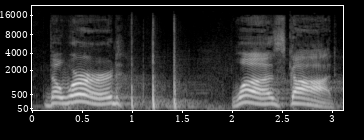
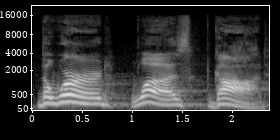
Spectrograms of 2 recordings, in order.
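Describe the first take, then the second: First: "Word" set apart by a pause, then "was" hit hard; stress on was. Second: Slow, weighty stress on "Word", drawn out. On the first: Preacher repeating the verse, pausing then stressing "was". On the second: Preacher to congregation, slow and heavy on "Word". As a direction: lean hard on "Word" and let "was God" fall. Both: Real, not acted. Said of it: "Note that".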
